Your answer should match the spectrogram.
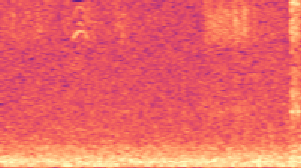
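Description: Near silence: faint, steady room-tone hiss.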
